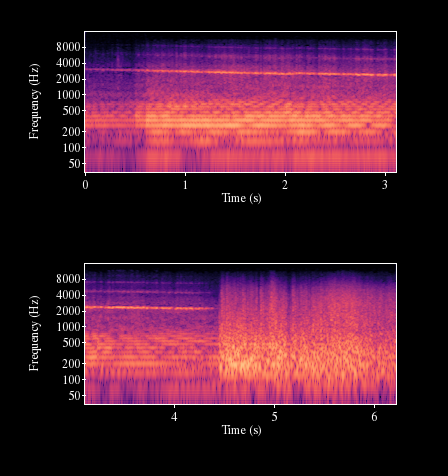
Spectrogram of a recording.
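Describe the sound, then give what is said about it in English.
Bombs dropped from a Japanese bomber plane exploding on a town: a slowly falling whistle over a droning engine hum, then a loud, rumbling blast that roars on to the end. “He pulls the trigger, releasing a wave of bombs.”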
